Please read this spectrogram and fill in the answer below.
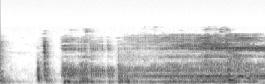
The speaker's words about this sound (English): Doesn't sound as though that door had ever been opened. Well, a little oil on the hinges will fix that, all right.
